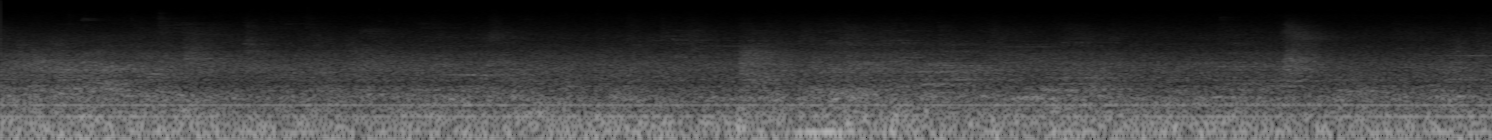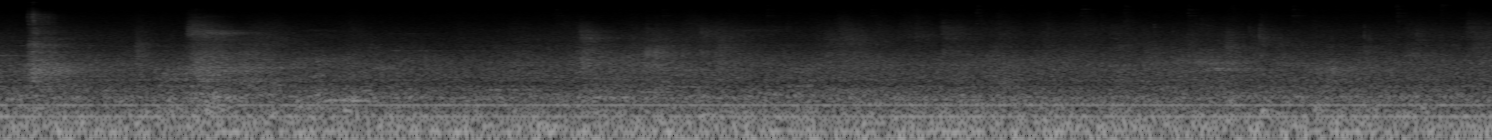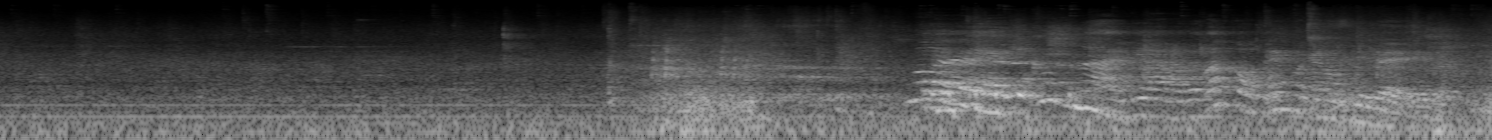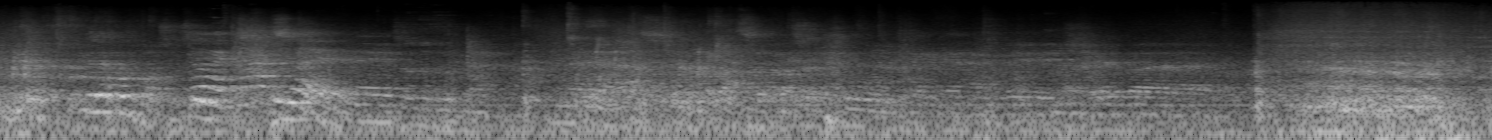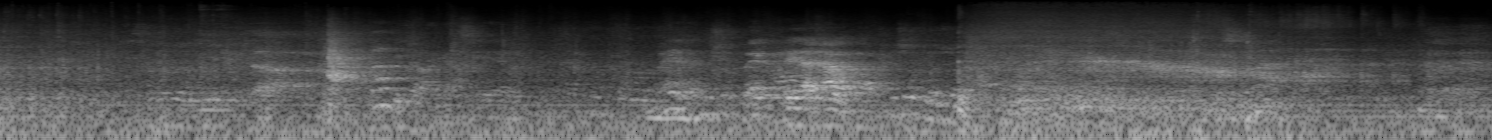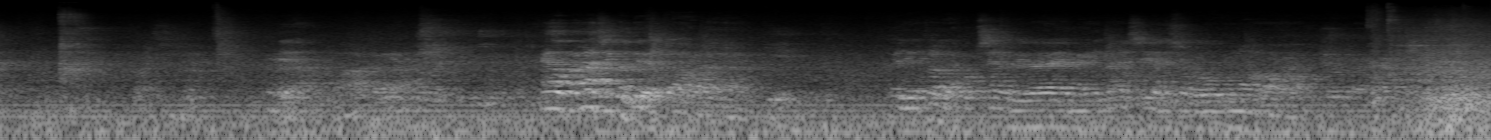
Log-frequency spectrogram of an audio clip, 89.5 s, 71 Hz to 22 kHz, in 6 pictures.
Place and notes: Ospedale di Cattinara, Trieste, Italy - corridor, emergency department
slide gates, spoken words, beds on wheels, steps ...
Università degli Studi di Trieste, Trieste, Italy, 10 September 2013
